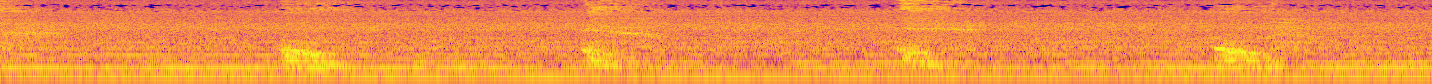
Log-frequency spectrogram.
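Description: A man grunting with effort on each dumbbell curl, four short groans falling in pitch, about one every two and a half seconds, over a steady low hum.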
